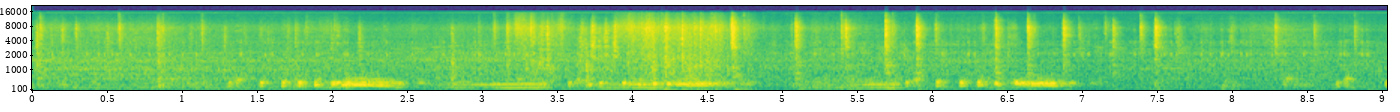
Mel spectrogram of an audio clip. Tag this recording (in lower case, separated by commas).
bird, coo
